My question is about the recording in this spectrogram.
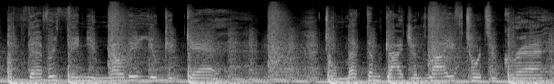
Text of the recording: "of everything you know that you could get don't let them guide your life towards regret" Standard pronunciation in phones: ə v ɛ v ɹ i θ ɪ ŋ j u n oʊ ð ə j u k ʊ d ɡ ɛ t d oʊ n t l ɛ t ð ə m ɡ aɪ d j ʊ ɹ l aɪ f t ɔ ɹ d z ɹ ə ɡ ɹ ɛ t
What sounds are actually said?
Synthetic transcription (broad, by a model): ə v ɛ v ɹ i θ ɪ ŋ j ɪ n oʊ ð ə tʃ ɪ k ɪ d ɡ ɛ t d oʊ n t l ɛ t ð ə m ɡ aɪ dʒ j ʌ ɹ l aɪ f t ɔ ɹ d z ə ɡ ɹ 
